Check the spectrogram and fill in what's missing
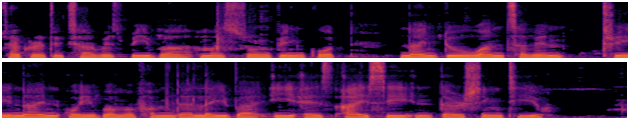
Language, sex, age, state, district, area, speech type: Manipuri, female, 30-45, Manipur, Churachandpur, rural, read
